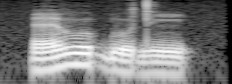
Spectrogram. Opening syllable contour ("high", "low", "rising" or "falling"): rising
